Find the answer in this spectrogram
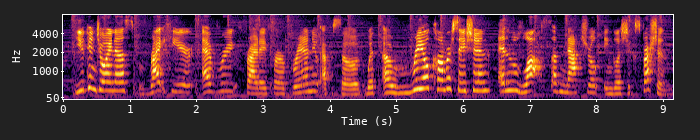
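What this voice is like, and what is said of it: American English accent. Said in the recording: “the accent you hear is the American English accent. I'm coming to you from the U.S.”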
